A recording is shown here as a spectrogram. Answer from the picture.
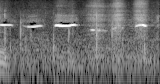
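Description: A person whistling a quick string of short, high notes, mostly on the same pitch with one lower note in the middle.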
